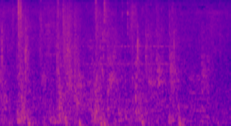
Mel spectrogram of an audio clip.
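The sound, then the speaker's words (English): Footsteps of a man walking into a bustling office: a faint, regular series of hard steps, many in a row at an even walking pace. “Adam enters the bustling offices of Replay Incorporated, walking past the blonde on reception.”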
